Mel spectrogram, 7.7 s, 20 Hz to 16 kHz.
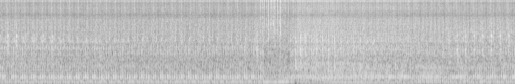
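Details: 1992 Chevrolet Chevette engine at idle. A steady idle with a faint, uneven knock running through it; the owner is asking for help to locate where the noise comes from.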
